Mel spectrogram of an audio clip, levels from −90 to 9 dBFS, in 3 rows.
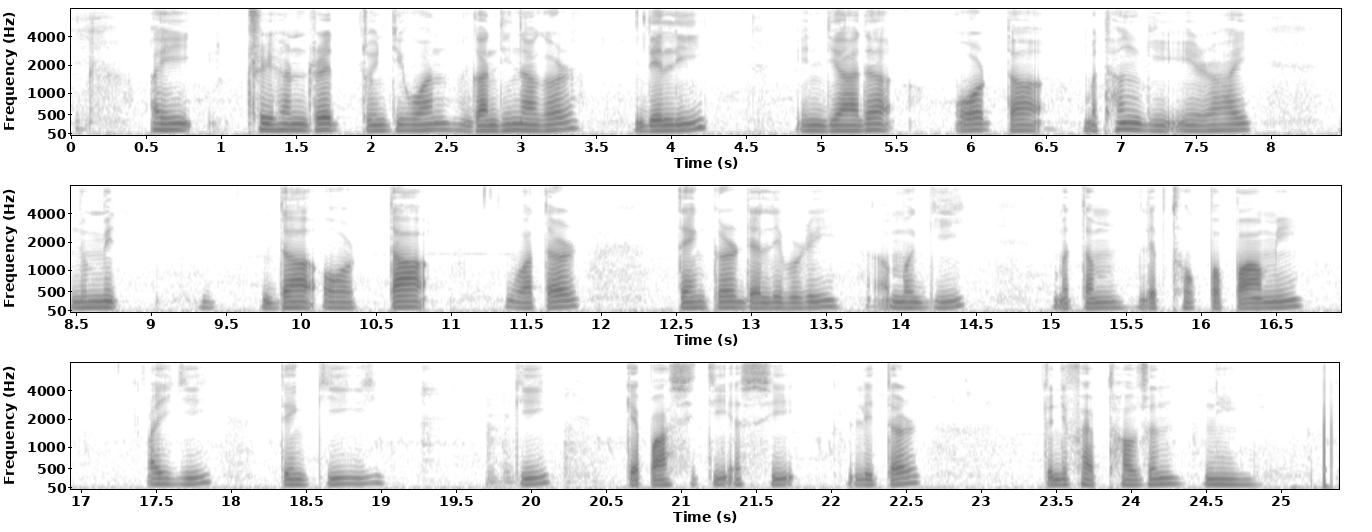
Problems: none marked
